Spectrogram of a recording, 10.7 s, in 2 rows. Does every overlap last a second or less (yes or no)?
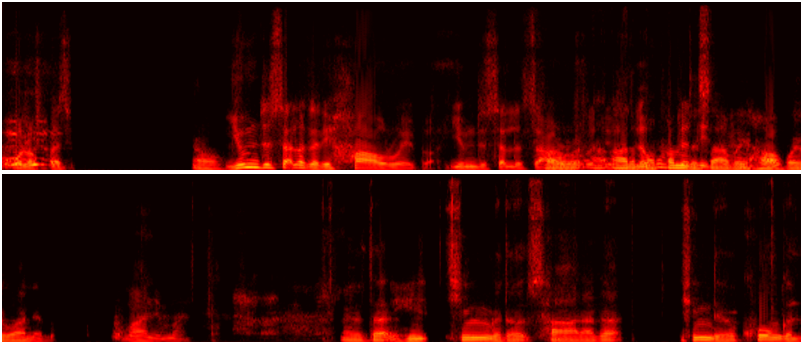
no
